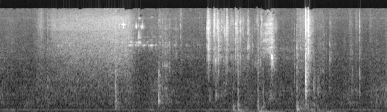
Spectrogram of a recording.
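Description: Rustling and light knocks of cat toys being handled and tossed, with one sharper knock about four and a half seconds in. A soft hiss rises and fades over the first two seconds.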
